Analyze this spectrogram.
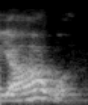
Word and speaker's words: Yahweh: Although I pronounce the Creator's name Yahuwah, and I also pronounce his name, I can say Yahweh. I can say Yahuwah or Yahweh.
